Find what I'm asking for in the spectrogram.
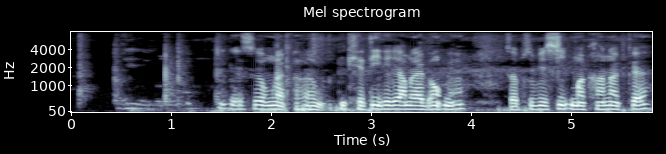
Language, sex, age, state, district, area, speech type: Maithili, male, 30-45, Bihar, Saharsa, rural, spontaneous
